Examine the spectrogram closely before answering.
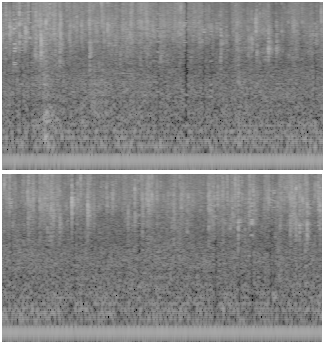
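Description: Water from a garden hose spraying onto the leaves of a shrub: a steady hiss with many small spattering drips, over a steady low hum.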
